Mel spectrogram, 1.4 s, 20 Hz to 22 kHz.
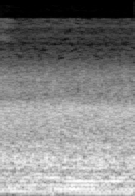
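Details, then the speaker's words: Hatari 18-inch fan on speed 3 after replacing the failed capacitor (before, it spun weakly with a rough noise): smooth, constant airy whoosh with a low steady hum, no wobble or clicking; runs strong like new, normal. "ผมจะทำการนี่ครับให้เพื่อนๆดูความแรงของมันนะครับแรงแรงมากๆเหมือนพัดลมซื้อมาใหม่เลยนะครับ"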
